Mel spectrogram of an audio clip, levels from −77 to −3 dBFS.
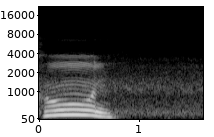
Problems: none marked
